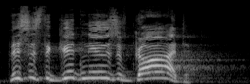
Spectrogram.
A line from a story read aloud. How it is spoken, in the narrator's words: he shouts and proclaims along the shoreline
